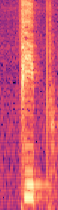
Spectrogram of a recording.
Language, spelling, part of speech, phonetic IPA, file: Ukrainian, піп, noun, [pʲip], Uk-піп.ogg
- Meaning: priest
